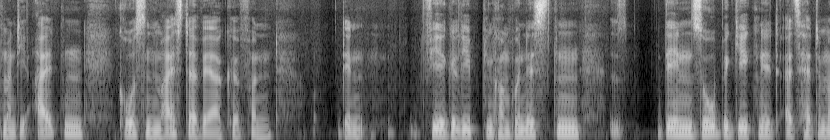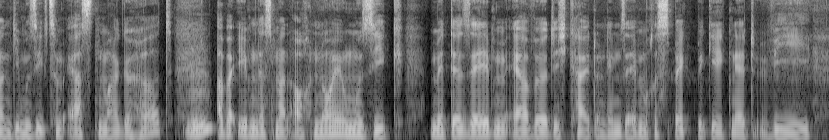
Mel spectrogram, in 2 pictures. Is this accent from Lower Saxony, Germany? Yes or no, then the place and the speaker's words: no; Neumünster, Schleswig-Holstein, Germany; also born or lived in Kiel; now in United States; ich bin in Kiel geboren und dann meine gesamte Jugend habe ich auch in Schleswig-Holstein verbracht. Ich bin in Neumünster aufgewachsen, habe gleichzeitig in Hannover und in Hamburg Jungstudium absolviert.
